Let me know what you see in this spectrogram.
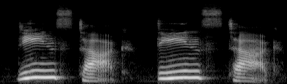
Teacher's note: we got a long stretched E sound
